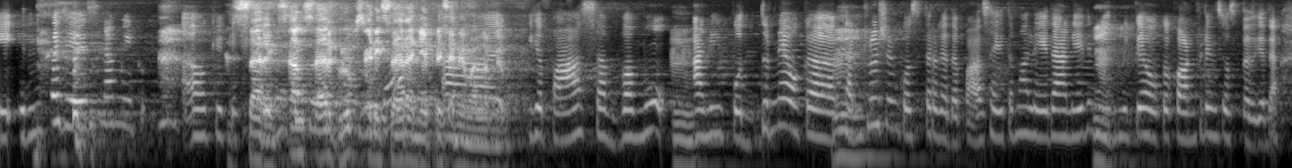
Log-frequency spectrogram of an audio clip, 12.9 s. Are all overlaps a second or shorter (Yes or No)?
No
